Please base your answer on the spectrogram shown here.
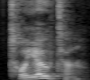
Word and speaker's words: Toyota: This is a three syllable word and the second syllable is stressed. So in English, we say To-yo-ta Toyota Moving on to some popular French makes now.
